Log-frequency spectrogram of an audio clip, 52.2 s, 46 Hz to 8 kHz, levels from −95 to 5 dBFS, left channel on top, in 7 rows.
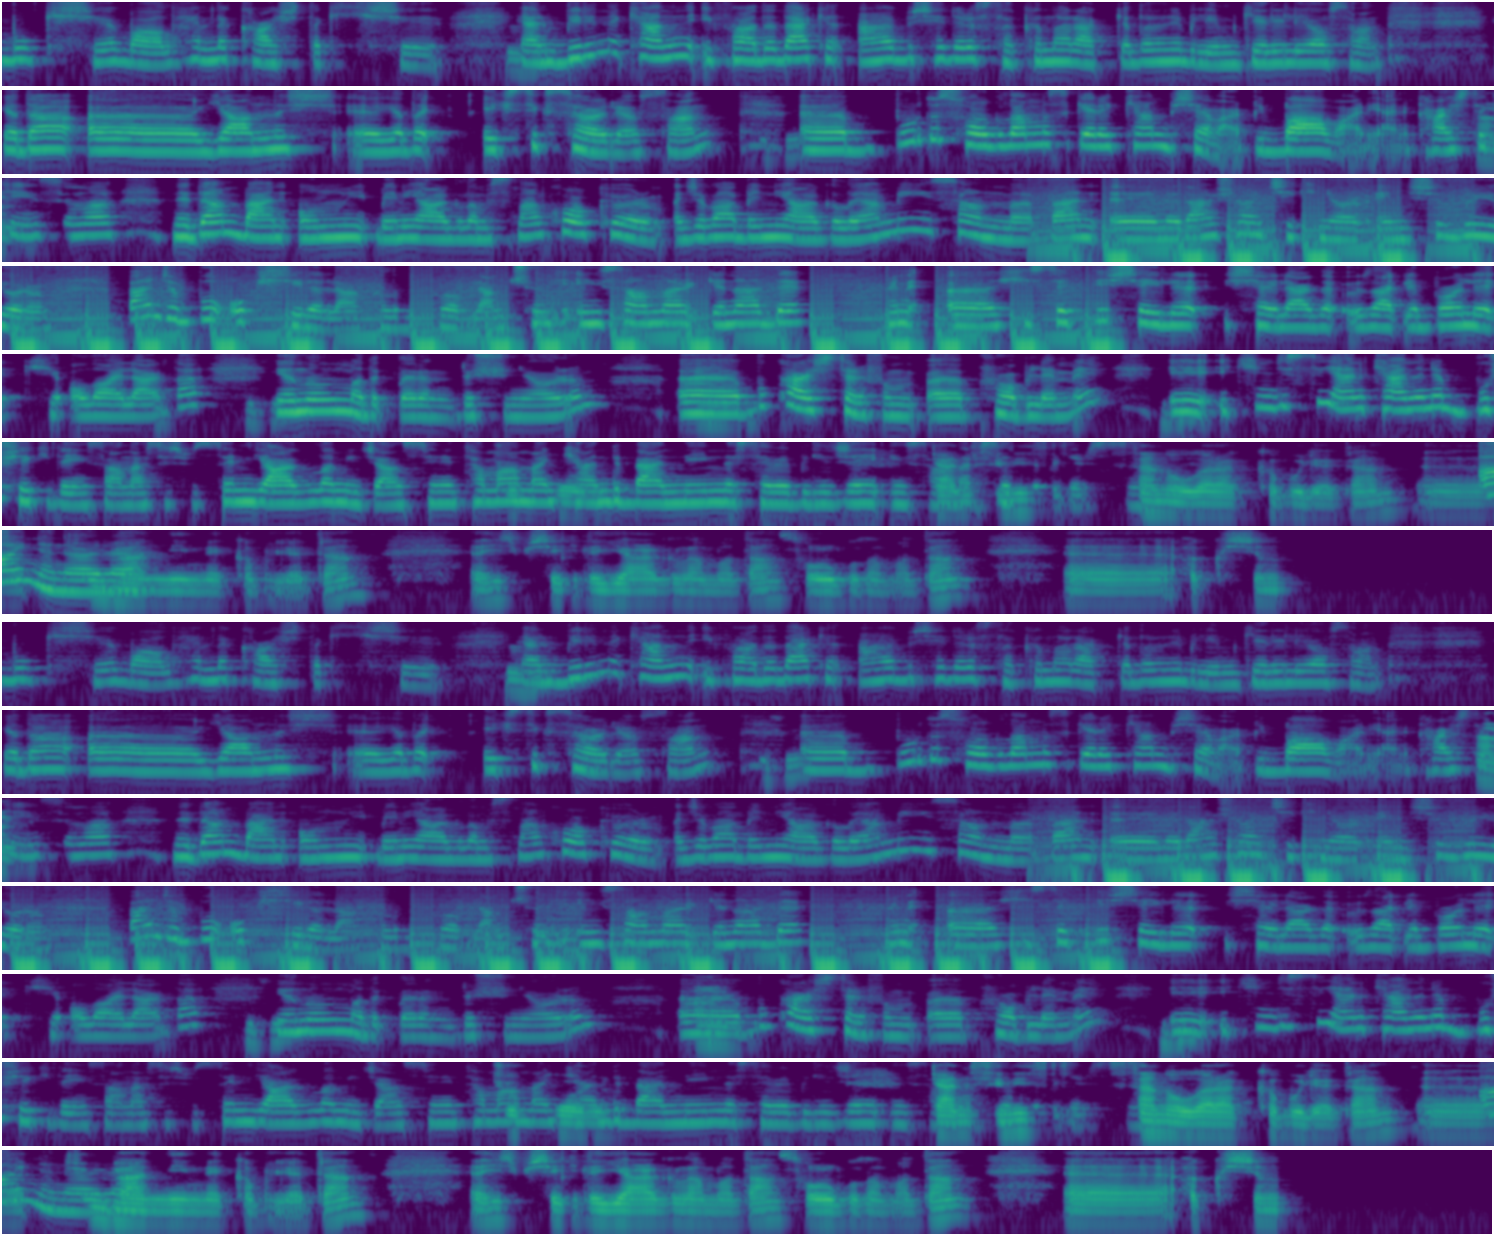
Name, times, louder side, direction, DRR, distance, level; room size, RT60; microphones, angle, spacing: voice 1, 0.0-26.4 26.8-42.2 42.7-42.8 44.7-45.5, left 7 dB, 85° left, 0.4 m, -38 dB
sound 1, 20.1-27.9, equal, 40° left, 0.6 m, -40 dB
voice 2, 39.8-40.4 42.0-42.5 42.9-51.2, right 5 dB, 35° right, 0.3 m, -39 dB
5.9 x 4.8 x 4.6 m
head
